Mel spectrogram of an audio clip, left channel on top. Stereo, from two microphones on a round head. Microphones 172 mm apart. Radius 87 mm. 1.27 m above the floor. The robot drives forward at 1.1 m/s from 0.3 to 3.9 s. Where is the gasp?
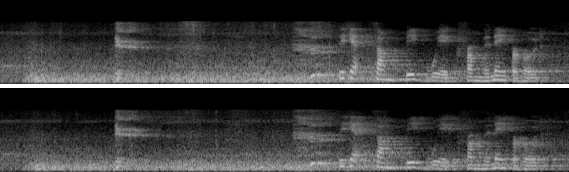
10° left (ahead or behind), 0.6 m; by 3.3 s centre (ahead or behind), 2 m.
